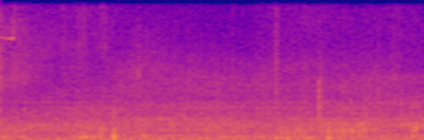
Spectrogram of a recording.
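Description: Mud splatters and churns under spinning tyres.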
